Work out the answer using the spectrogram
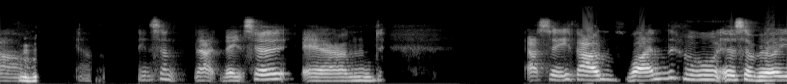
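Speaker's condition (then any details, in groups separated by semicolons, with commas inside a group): Mild cerebral palsy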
